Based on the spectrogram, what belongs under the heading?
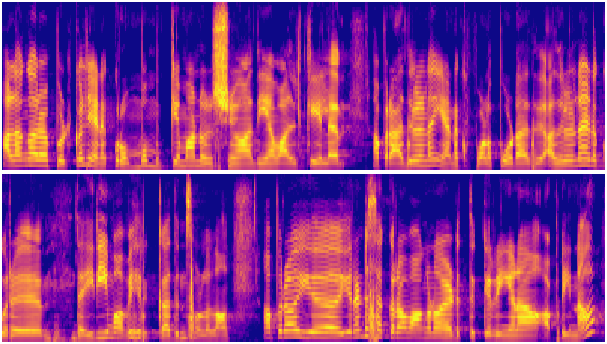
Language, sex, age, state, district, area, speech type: Tamil, female, 18-30, Tamil Nadu, Salem, urban, spontaneous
